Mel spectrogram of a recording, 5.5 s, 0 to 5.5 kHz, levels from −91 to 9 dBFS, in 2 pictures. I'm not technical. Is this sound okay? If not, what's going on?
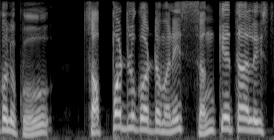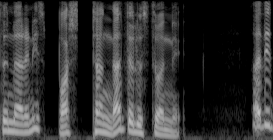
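Yes, nothing stood out as wrong when listening to this speech recording.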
